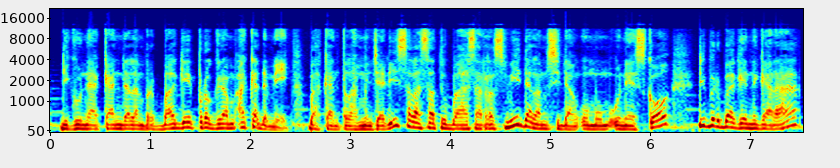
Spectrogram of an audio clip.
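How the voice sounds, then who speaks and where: A man reading a scripted documentary narration in a measured, explanatory way. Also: mid-range voice, darkish tone.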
